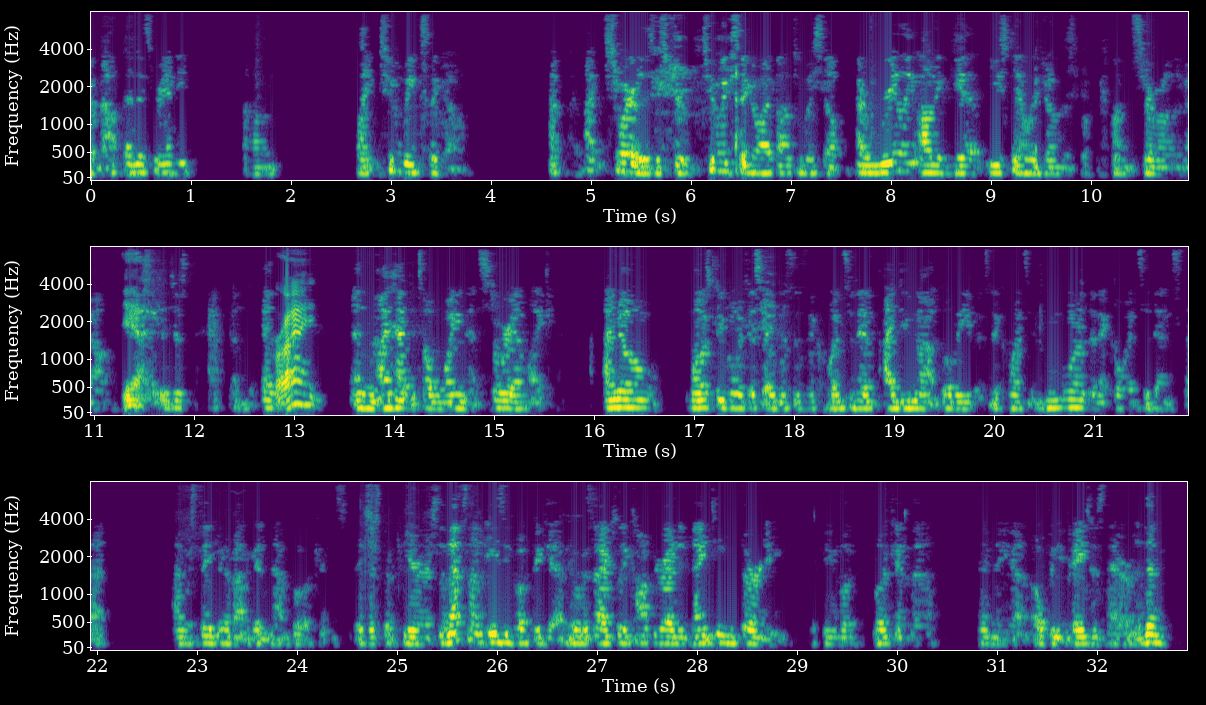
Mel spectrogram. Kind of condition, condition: fault, poor sound quality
